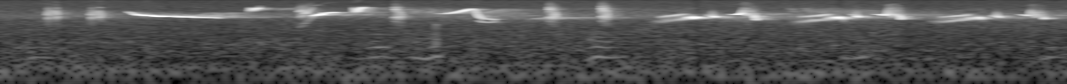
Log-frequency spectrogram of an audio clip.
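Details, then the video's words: Varied, high-pitched song of a Siberian bird on a morning near Tomsk: an opening falling whistle, then rapid zigzagging twittered phrases and chirps, all different in pattern. "Послушайте как поёт сибирская птичка!"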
